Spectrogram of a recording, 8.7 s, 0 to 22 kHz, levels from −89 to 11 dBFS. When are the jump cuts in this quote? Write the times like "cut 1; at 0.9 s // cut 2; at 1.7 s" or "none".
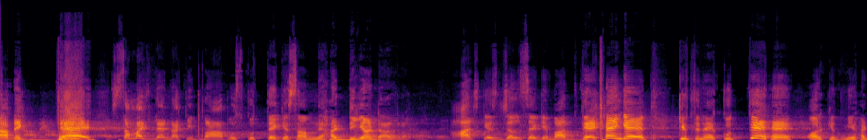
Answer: cut 1; at 4.6 s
